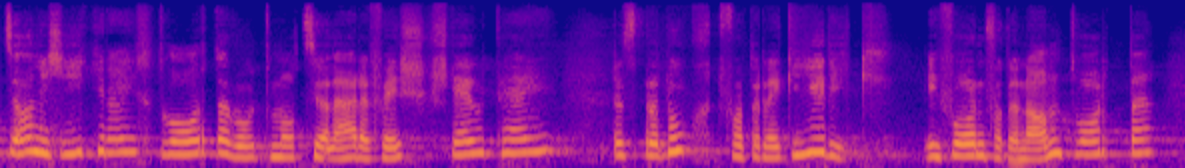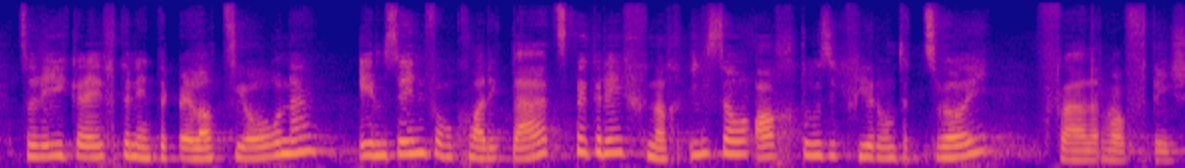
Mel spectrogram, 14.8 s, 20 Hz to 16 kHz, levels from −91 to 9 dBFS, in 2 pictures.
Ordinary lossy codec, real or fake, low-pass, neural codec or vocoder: none; fake; 14.4 kHz; codec, 44.1 kHz, 2.6 kbps, DAC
